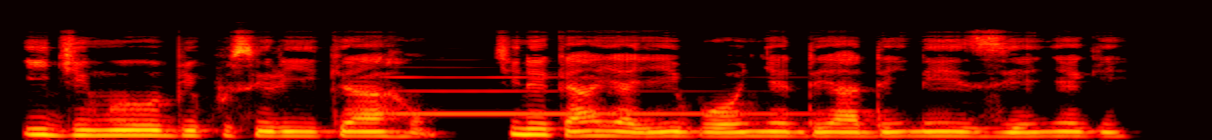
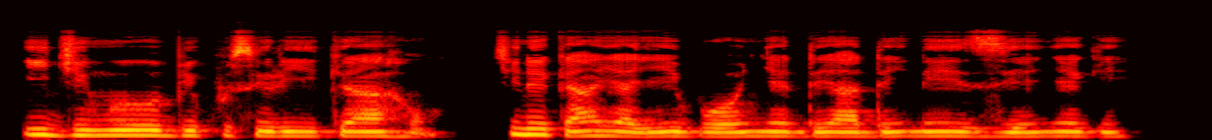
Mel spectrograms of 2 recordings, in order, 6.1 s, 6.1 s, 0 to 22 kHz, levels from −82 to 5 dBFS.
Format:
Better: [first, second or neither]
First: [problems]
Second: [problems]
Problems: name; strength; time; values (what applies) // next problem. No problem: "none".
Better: second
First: background sound (Wind instrument, woodwind instrument); 16 dB below the speech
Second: none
